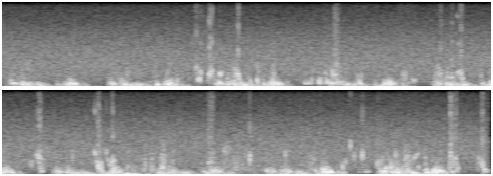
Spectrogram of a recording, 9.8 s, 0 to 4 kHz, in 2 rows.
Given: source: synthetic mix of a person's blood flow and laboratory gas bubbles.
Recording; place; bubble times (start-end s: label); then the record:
Doppler ultrasound of blood flow; precordium
1.77-1.82 s: bubbles
1.96-2.65 s: bubbles
3.05-3.67 s: bubbles
3.99-4.19 s: bubbles
4.37-4.68 s: bubbles
5.20-5.38 s: bubbles
5.82-6.10 s: bubbles
6.17-6.21 s: bubbles
6.96-7.09 s: bubbles
7.13-7.22 s: bubbles
7.33-7.45 s: bubbles
7.51-7.63 s: bubbles
7.98-8.11 s: bubbles
8.30-9.12 s: bubbles
9.37-9.54 s: bubbles
9.65-9.79 s: bubbles
From the record:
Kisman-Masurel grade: 233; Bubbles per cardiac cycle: several, 3 to 8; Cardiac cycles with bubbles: 50 to 99%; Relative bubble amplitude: loud (0.450 to 0.775); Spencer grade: 3 (all of the cardiac periods contain showers or single bubble signals, but not dominating or overriding the cardiac motion signals); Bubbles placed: only in the low amplitude regions of the cardiac cycle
